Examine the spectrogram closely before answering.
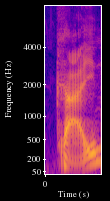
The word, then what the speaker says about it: Kane: I was thinking of "kane." As in "abel"? K- a-n-e. One strong syllable.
